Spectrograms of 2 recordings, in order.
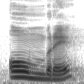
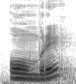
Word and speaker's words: hombre: words which is Ola hombre and armory or these words starts with the letter H however the H is silent it is Ola hombre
